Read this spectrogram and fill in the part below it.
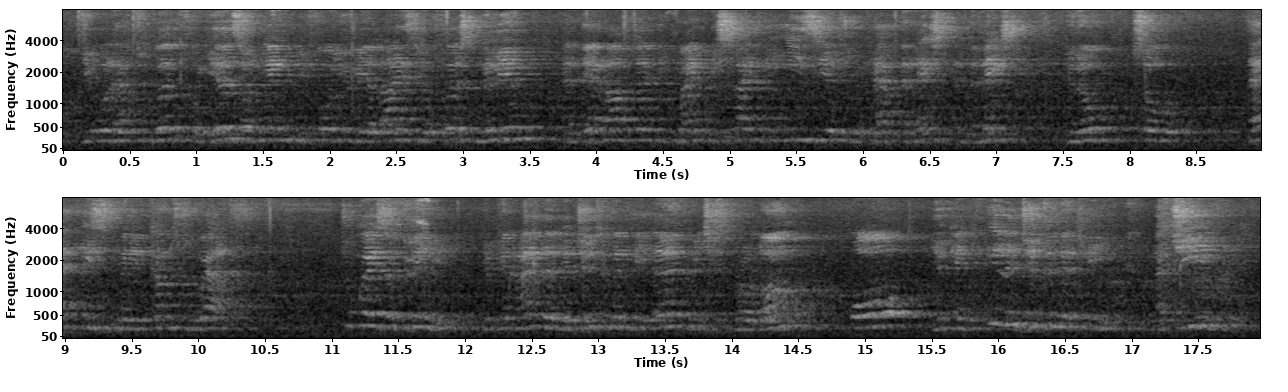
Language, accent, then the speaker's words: English; Zimbabwe; I come from Zimbabwe.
